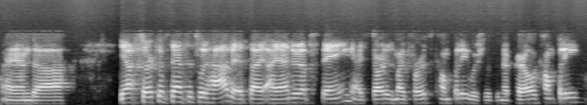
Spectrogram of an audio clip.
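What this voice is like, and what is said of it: Faint Norwegian accent. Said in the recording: “a faint accent here. I'm originally from Norway.”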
